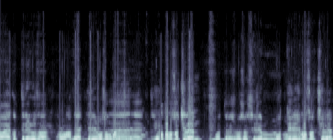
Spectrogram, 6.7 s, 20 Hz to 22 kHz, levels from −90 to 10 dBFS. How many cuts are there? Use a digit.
1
